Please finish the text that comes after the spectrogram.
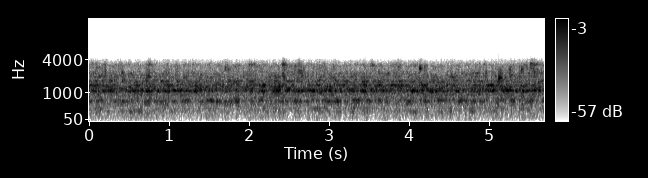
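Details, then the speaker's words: Newly installed cat water fountain: its pump gives a soft, steady hum with a trickle of water and no rattle or surging; running normally. "et à gauche donc cette tribune que vous entendez c'est la pompe à eau"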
